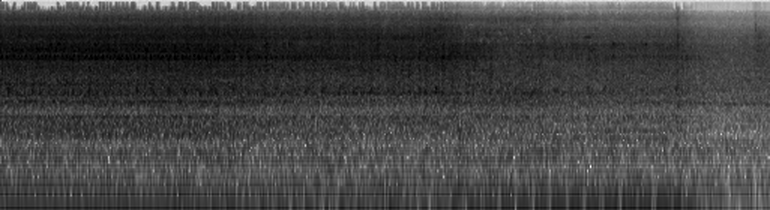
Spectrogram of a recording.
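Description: Steady low engine idle with an even beat and no stumbles or misses before it fades out; it sounds like a clean idle.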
